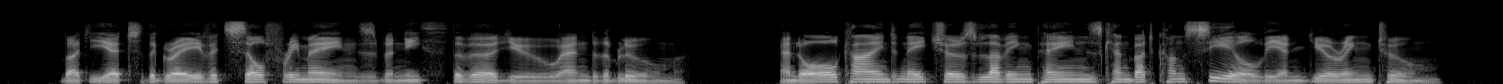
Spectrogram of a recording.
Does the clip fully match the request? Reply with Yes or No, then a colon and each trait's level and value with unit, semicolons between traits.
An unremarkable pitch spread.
Yes: average, 3.4 semitones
